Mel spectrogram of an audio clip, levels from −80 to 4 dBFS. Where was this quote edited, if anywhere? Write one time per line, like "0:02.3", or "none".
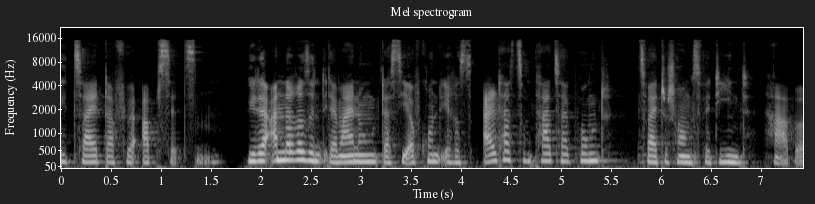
0:01.7
0:02.7
0:05.8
